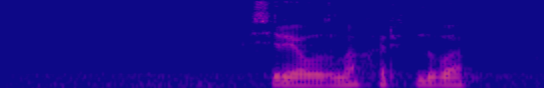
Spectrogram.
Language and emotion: Russian, neutral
